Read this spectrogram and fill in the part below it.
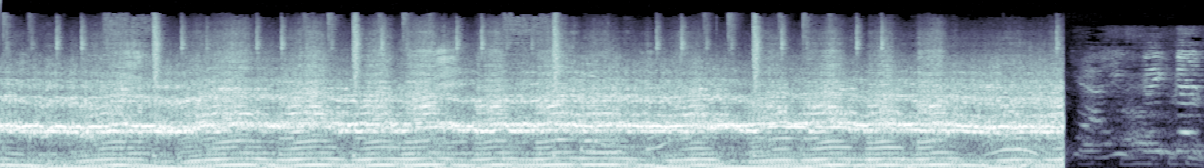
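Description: A car engine roars loudly at high revs inside the cabin.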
